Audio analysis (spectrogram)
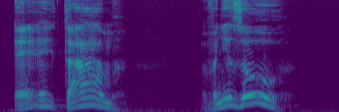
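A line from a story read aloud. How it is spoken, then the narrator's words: Shout fading away. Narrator (Russian): выкрикнул, и голос мой уплыл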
